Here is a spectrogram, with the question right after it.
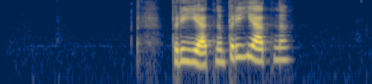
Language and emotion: Russian, positive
